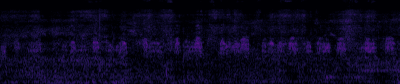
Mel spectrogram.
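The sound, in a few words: ducks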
